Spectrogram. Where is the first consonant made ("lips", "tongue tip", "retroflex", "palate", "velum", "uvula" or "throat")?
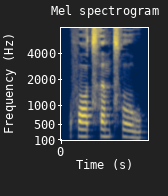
lips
